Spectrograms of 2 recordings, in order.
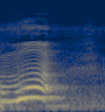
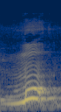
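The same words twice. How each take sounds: First: It ends with a throaty squeezed sound. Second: It ends with a plain glottal stop. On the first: The speaker calls it wrong. "Kalau tuan-tuan dan puan-puan baca mu, itu huruf Ain" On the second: The speaker calls it right. "huruf Hamzah yang mati"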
